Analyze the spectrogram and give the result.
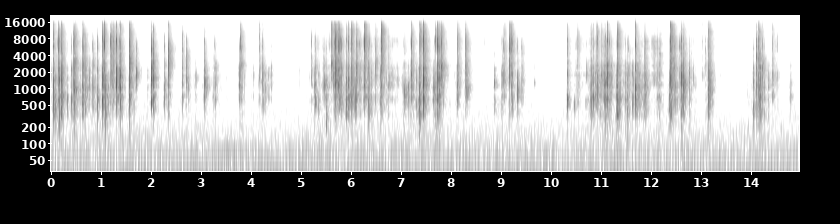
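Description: A large, sealed, full plastic bag of individually packed almond fish snacks, printed clear and blue, is held and squeezed by the fingertips. It gives bright, sharp crinkling and crushing in bursts of rapid crackles, with short silent pauses between them and almost no low end.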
